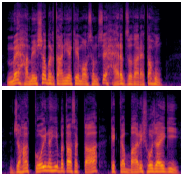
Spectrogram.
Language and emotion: Urdu, surprised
